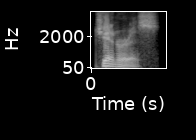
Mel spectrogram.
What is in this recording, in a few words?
"generous", American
